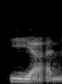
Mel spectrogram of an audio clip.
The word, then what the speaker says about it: Hyun: Drew, who I asked to pronounce his name, and now I wasn't paying attention, is Hyun? Hyun, yeah.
